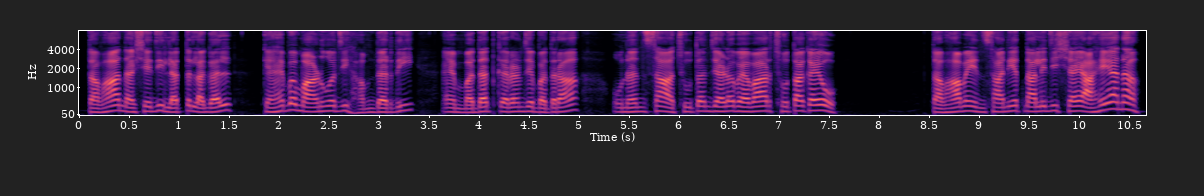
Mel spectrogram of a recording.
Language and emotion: Sindhi, angry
